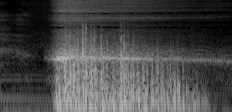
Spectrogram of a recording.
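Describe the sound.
A person takes a deep, loud breath, a long airy rush that holds steady and then fades away.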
